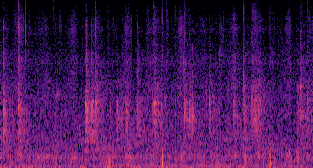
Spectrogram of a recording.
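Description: Footsteps of a person walking on wet pavement: faint, irregular steps over a low background hiss.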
